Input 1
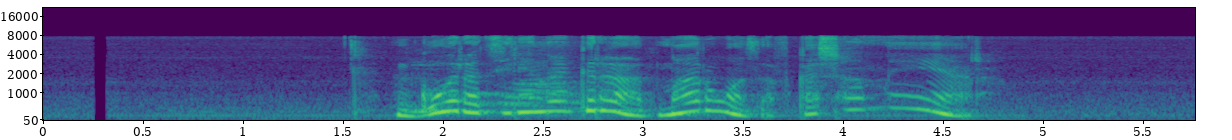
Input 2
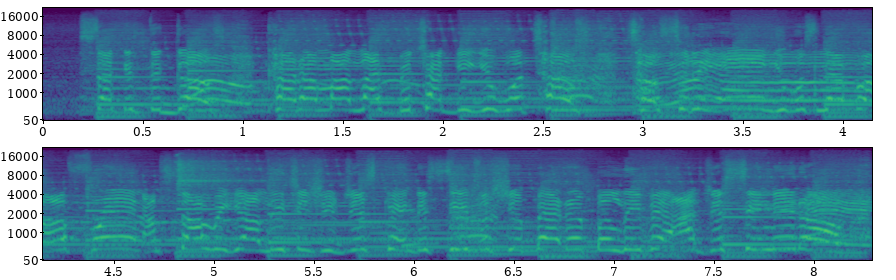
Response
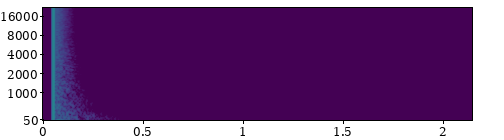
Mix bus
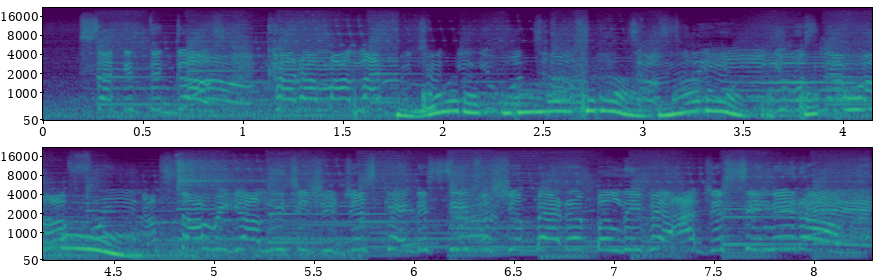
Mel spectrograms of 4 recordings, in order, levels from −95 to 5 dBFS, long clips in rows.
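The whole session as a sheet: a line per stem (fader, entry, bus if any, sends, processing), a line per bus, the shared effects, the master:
+2.0 dB, 0.00 s, no send, Bessel low-pass 660 Hz
-8.0 dB, 0.00 s, no send, dry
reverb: off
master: compressor 10:1, threshold -27 dBFS, peak gain reduction 14.5 dB

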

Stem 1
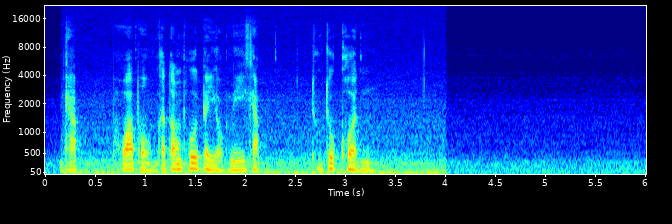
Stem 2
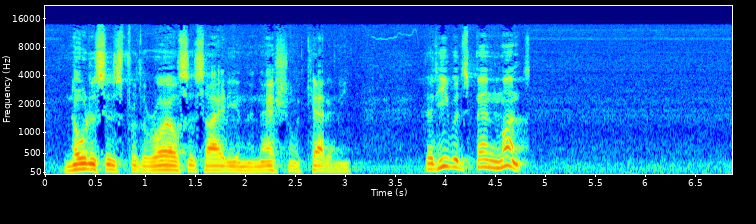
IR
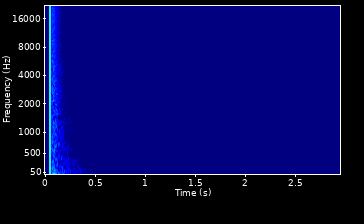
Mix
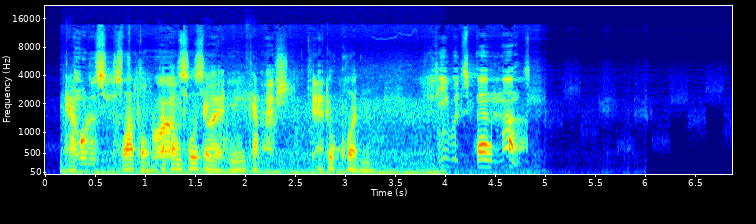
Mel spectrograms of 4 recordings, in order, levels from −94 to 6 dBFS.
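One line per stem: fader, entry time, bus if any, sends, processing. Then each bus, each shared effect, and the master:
-3.0 dB, 0.00 s, no send, bell 1700 Hz +14.5 dB 0.95 oct
-5.0 dB, 0.00 s, send -19.5 dB, stepped high-pass 5.6 Hz 660–2800 Hz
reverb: on, pre-delay 7 ms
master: gate -47 dBFS, range -18 dB; graphic EQ 125/250/500/2000/4000/8000 Hz -4/-9/+7/+5/+7/-11 dB

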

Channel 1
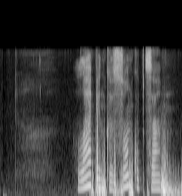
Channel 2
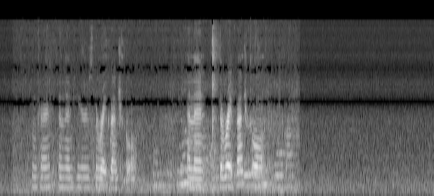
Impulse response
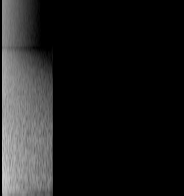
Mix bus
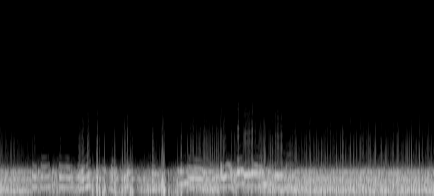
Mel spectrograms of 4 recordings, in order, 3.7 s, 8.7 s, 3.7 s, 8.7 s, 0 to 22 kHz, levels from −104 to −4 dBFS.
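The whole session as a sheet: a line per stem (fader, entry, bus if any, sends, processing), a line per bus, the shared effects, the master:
-4.0 dB, 0.00 s, no send, LPF 2100 Hz 12 dB/oct; notches 60/120/180/240/300/360/420/480 Hz
-3.0 dB, 0.00 s, no send, fast leveller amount 70%; auto duck -10 dB, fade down 0.70 s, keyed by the first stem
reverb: off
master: transient shaper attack +8 dB, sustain -11 dB; rippled Chebyshev low-pass 510 Hz, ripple 6 dB; compressor, threshold -28 dBFS, peak gain reduction 14 dB

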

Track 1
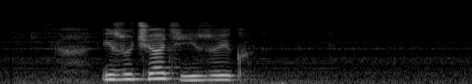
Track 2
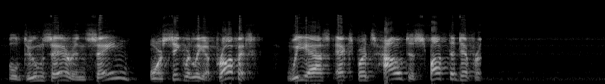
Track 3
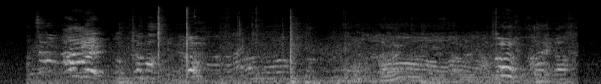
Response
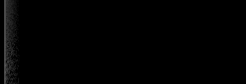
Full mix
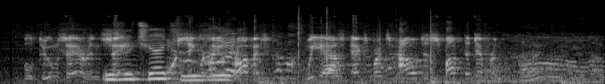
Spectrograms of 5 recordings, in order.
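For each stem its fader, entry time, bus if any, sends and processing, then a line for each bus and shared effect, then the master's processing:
+3.0 dB, 0.00 s, no send, dry
-4.0 dB, 0.15 s, send -5 dB, dry
-4.0 dB, 1.40 s, no send, dry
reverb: on, pre-delay 3 ms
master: dry

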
